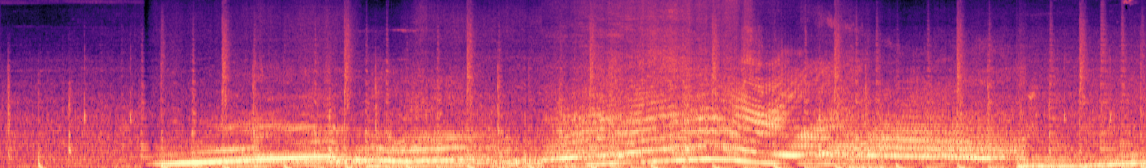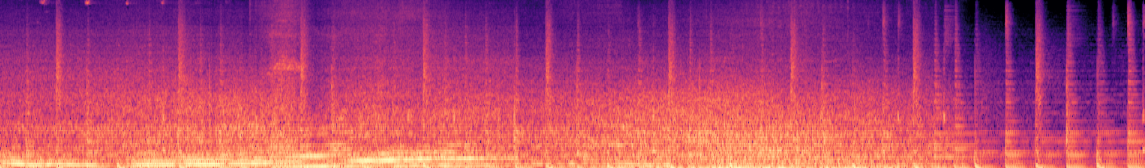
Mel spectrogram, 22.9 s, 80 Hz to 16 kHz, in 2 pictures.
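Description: Ferrari SF90's twin-turbo V8 revving hard, its pitch climbing and dropping several times, then settling to a low drone near the end.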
